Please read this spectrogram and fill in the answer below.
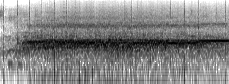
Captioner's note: applause and cheering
